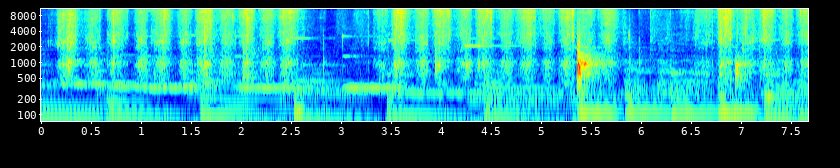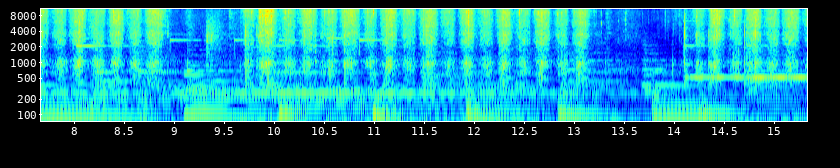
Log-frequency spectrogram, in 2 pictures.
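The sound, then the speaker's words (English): Sweet corn grated on a box grater: steady, rhythmic rasping strokes repeat throughout over background music with a clear bass line. “All right, so I have a box grater. I'm gonna grate this sweet corn using the box grater.”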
